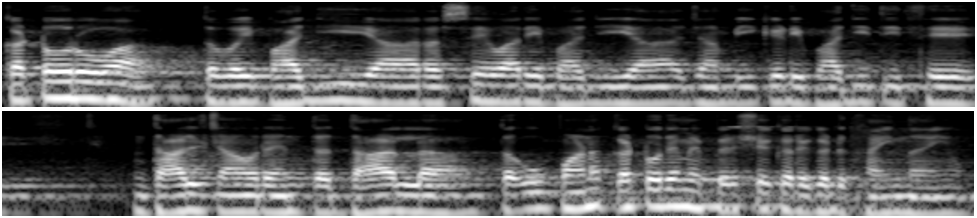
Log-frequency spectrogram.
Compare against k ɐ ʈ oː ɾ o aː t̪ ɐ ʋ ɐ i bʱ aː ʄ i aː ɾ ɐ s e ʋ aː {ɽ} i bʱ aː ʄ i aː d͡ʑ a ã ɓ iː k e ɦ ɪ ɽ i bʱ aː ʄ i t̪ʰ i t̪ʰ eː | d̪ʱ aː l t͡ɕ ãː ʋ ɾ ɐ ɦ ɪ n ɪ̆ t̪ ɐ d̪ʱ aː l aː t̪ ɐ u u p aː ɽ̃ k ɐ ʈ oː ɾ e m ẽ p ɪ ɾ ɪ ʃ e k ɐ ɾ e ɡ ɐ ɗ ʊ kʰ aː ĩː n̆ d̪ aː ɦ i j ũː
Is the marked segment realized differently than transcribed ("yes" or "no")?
yes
